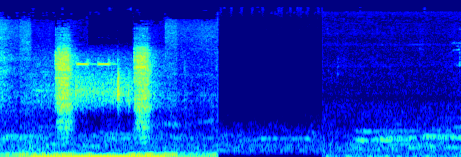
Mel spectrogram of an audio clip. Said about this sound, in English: Okay, please follow me. This way, not far now. Here it is. Let me open that door.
